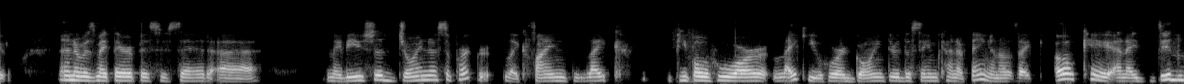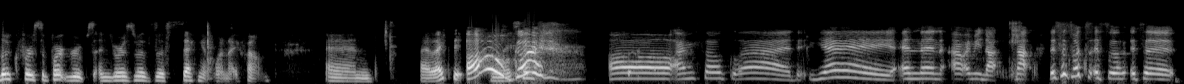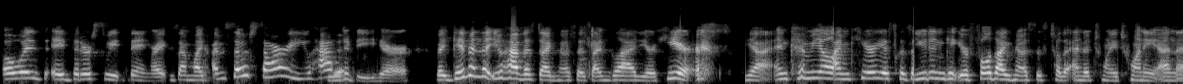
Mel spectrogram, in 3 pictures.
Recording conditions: video call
